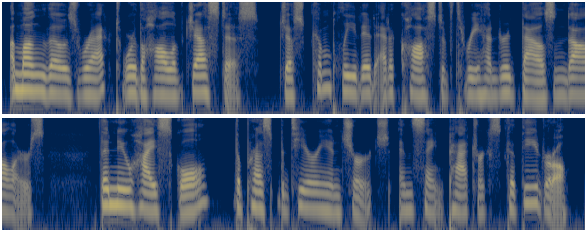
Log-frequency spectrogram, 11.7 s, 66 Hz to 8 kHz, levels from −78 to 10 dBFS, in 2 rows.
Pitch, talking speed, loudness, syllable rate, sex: 160 Hz, 150 wpm, -22 LUFS, 4.5 syllables/s, female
